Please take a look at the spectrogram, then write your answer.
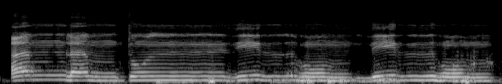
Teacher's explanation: রয়ের মধ্যে আওয়াজ বন্ধ হবে না, আওয়াজ চলবে।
